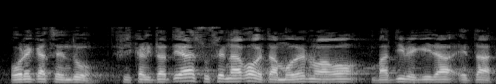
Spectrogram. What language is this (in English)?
Basque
